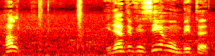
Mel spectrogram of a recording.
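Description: An actor playing a curt German occupation corporal in a radio drama, barking clipped orders with a German accent. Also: male voice, big pitch swings. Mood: curt, suspicious. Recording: noisy station with vehicle rumble.

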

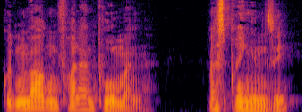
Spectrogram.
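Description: Earnest, husky-voiced young clerk. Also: male voice, medium pitch, wildly swooping pitch, fast, mellow. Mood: brisk, methodical. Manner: formal, courteous, pedantic. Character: polite, earnest young male clerk, recent student. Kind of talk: German satirical radio drama acting.

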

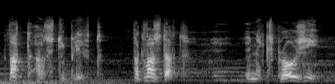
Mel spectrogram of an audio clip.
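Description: A man's voice: medium pitch, big pitch swings, a little slow, pushed and bright, faint music behind. An actor playing a dry, sceptical heavenly superior who questions his underling curtly and incredulously in a radio drama.

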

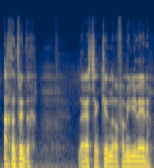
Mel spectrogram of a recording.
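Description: A man's voice: low voice, fast, close to an everyday voice. An actor playing a polite, reasonable man who helps organise a group of survivors in a radio drama. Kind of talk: Dutch radio drama acting.

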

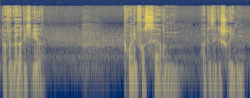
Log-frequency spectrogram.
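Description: Low-voiced, sober middle-aged man narrating. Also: measured pace, slight background noise. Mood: sober, reflective. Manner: sober, matter-of-fact narrating. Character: reserved middle-aged male diving instructor, detached observer. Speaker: narrator and character. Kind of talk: radio drama narration and dialogue.

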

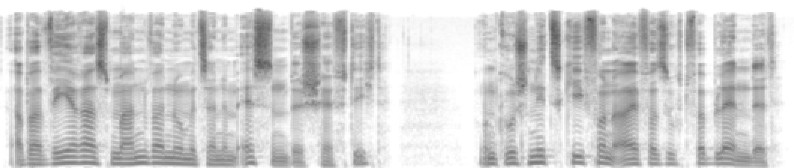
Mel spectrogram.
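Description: An actor playing a cynical, world-weary young officer narrating his diary in a cool, measured, introspective way. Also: medium pitch, lively intonation, a little mellow, no room sound, studio quality, close to an everyday voice. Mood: tense, detached. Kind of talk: literary radio drama narration, diary-like first person.

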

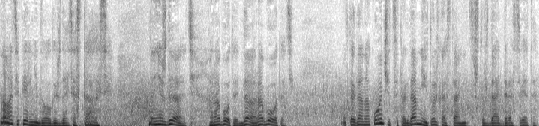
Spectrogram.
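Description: A woman's voice: low-pitched, expressive, brisk, warm tone. An actress playing a lone woman at a river station in a Soviet radio play, speaking tenderly and with brave unease, as if to a dog and to herself. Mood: brooding, uneasy. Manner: talking soothingly to a dog and to herself. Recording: noisy 1980s radio play, outdoor water ambience.

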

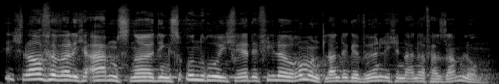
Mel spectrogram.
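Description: Actor as sardonic, gossipy schoolteacher. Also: male voice, fairly high pitch, fairly quick, a little mellow, close to an everyday voice. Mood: ironic, conspiratorial. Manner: ironic, chatty, conspiratorial. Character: gossipy, sardonic schoolteacher, cynical confirmed bachelor. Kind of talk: conversational radio drama acting.

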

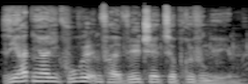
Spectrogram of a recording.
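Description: An actor playing a chatty, wry police ballistics expert in a radio drama, folksy in manner. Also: male voice, medium pitch, very animated, quick pace, darkish tone. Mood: pleased, informative.

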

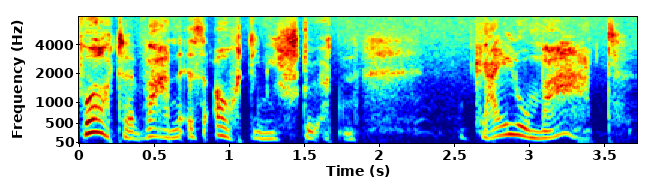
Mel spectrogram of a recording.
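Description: A woman's voice: on the low side, animated, unhurried, slightly rough, heavily acted. An actress playing a disillusioned woman in a radio drama, narrating reflectively in broken phrases. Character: disillusioned woman quietly listing her partner's faults.

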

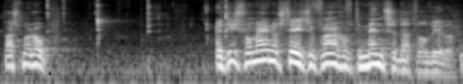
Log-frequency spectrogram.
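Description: An actor playing a worldly, good-humoured priest in a television drama, talking in an expansive, amiable way. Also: male voice, fairly high pitch, very animated, fairly quick. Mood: explanatory. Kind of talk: television period drama acting. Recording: slightly noisy old television soundtrack.

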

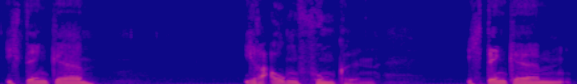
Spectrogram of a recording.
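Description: A solemn, reverent speaker in a radio play. He talks in measured, emphatic phrases that often drop toward a hush, in a close, dry studio sound. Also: medium pitch, lively intonation, no room sound, exaggerated voice. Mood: insistent. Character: solemn, reverent speaker musing on sacred life. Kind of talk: German radio drama dialogue.

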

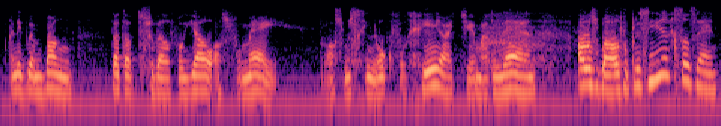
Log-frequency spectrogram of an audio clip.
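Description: An actress playing a sensible, frank and caring wife in a radio serial, reasoning earnestly and gently chiding. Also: female voice, lowish voice, normal speed, lightly acted. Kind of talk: Dutch radio serial drama acting. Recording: noisy old radio recording.

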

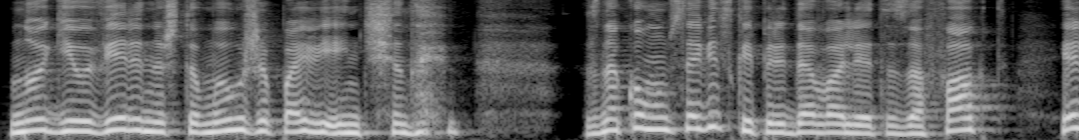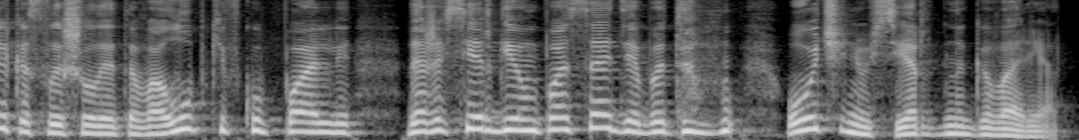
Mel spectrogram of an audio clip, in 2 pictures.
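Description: An actress playing a tender, lovestruck young actress in a radio play, reading her letters aloud in an intimate, wistful manner with pensive pauses. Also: mid-range voice, animated, mellow, close to an everyday voice. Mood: longing, playful.

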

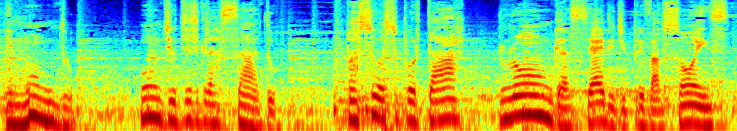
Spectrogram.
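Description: A man serves as narrator of a drama. He reads solemnly and deliberately in a mid-pitched voice, with clear music behind him. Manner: solemn, measured.

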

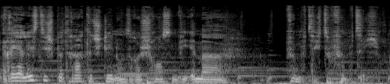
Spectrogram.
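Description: An actor playing a driven, formal inventor speaking in a measured way. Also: male voice, medium pitch, close to an everyday voice. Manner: formal, measured, shouting with excitement at success. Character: inventor Daimler, earnest, driven, formal middle-aged man. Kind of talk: audiobook drama scene. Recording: music playing behind.

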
